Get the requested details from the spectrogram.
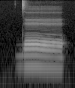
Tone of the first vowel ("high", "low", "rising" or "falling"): falling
